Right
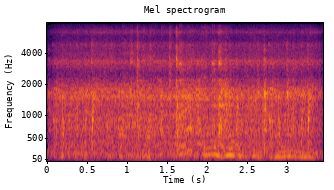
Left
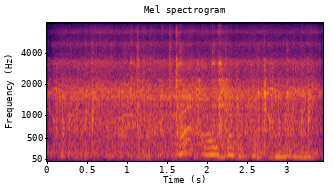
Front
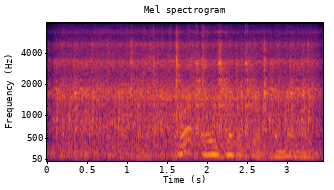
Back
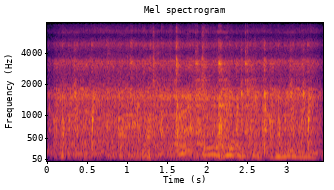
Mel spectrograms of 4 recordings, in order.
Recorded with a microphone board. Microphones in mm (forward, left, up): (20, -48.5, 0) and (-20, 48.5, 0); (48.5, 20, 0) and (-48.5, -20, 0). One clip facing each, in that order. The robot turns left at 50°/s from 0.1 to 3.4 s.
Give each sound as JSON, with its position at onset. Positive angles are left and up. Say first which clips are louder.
{"t": 1.6, "sound": "a man speaking", "louder": "left 1 dB, front 1 dB", "azimuth_deg": 85, "distance_m": 3.0}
